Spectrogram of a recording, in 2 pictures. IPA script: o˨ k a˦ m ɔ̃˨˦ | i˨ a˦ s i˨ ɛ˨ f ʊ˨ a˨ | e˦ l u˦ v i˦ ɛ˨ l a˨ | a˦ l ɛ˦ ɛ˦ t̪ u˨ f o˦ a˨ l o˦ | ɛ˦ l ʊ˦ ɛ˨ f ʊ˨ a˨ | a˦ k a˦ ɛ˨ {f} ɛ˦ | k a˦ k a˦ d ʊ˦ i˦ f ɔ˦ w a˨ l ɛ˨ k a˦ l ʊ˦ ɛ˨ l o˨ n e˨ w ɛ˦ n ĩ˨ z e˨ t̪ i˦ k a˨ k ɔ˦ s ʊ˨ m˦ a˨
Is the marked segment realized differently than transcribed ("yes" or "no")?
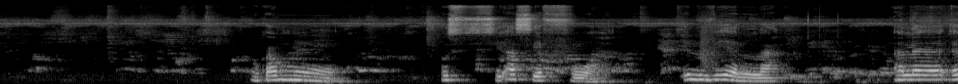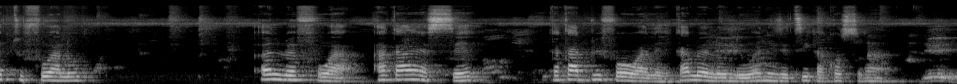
yes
